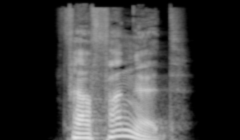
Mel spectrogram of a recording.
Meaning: second-person plural subjunctive I of verfangen
- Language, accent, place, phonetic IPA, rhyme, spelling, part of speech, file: German, Germany, Berlin, [fɛɐ̯ˈfaŋət], -aŋət, verfanget, verb, De-verfanget.ogg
